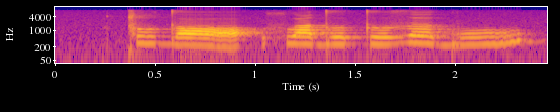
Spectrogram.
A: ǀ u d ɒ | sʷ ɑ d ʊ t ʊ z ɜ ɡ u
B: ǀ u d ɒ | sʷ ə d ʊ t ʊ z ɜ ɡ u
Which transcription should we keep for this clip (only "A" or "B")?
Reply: A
